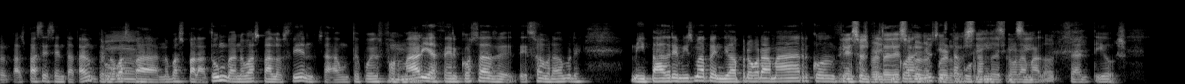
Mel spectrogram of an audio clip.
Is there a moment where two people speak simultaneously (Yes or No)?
Yes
